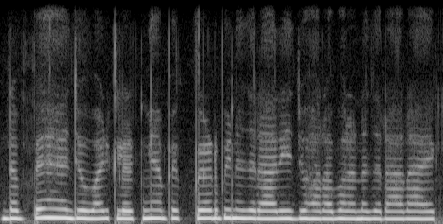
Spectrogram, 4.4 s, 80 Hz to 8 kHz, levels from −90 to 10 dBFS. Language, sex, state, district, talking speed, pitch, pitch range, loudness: Hindi, female, Jharkhand, Palamu, 270 wpm, 280 Hz, 270-285 Hz, -10 LUFS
